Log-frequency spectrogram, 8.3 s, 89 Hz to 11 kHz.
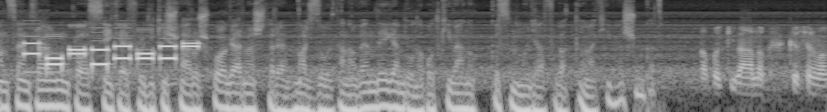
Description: Multi-frequency trunk signalling (R1, as on North American trunks), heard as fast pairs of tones, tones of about 160 ms. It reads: KP 164838 ST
